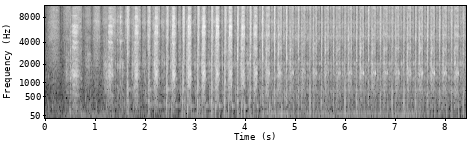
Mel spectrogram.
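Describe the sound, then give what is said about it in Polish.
A hand-cranked petrol engine with large flywheels, a museum collector's exhibit, turns over in three slow, uneven strokes, then catches and settles into a steady, rapid chugging beat, fairly loud, with no one speaking. “Trzy razy obrócone i już działa. No, to bardzo miękko startuje, tutaj duże koła zamachowe, które magazynują tą energię w ruchu.”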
